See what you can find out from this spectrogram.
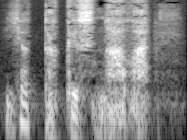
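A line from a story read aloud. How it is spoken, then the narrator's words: Breathless exhale. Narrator (Russian): Выдохнула Гермиона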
